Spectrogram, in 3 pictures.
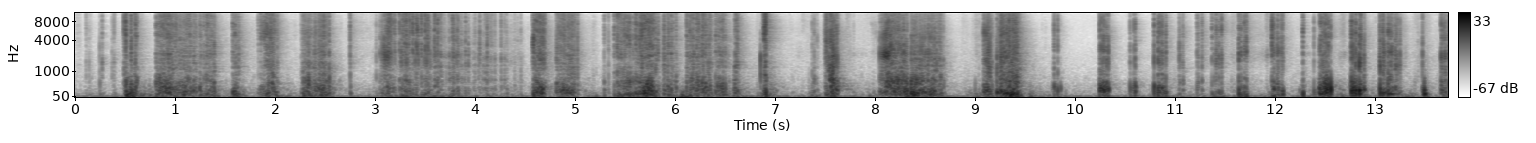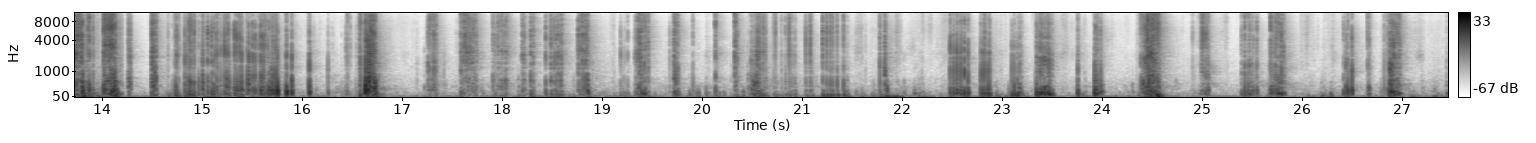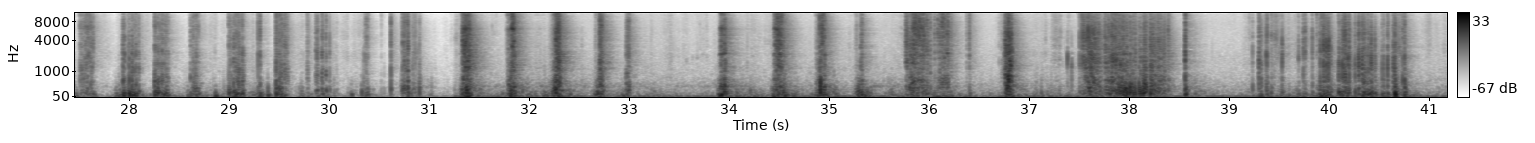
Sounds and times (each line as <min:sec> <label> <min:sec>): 0:00.2 Tearing T-Shirt Cloth 0:09.6
0:10.2 Tearing T-Shirt Cloth 0:21.5
0:22.5 Tearing T-Shirt Cloth 0:33.1
0:33.9 Tearing T-Shirt Cloth 0:40.9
